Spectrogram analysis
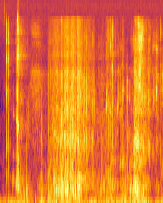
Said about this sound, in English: You do know that's not cereal. That's Max's dog food. This is delicious.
